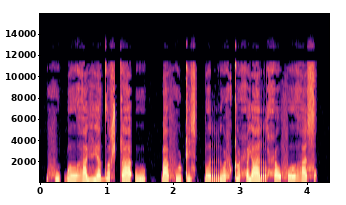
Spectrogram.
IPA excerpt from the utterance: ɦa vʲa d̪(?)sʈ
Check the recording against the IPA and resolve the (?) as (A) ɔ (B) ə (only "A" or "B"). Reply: A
